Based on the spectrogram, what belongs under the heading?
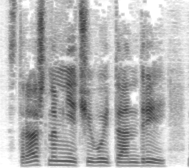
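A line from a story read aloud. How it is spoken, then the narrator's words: Muffled, wife. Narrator (Russian): глухо произнесла жена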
